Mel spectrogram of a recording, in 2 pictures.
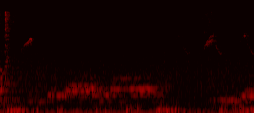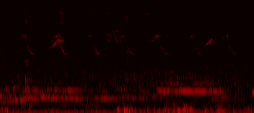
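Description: Faint birds chirping: a quick run of short, falling chirps, about three a second, over lower wavering calls.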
